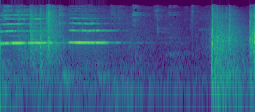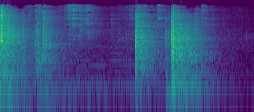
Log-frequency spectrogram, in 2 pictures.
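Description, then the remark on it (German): A heavy metal prison cell door being shut, heard from inside the cell: a ringing metallic creak, then two pairs of loud clanging bangs as it slams and latches, each fading with a short metallic ring. “Wollen Sie mal warten, ich mache mal eben zu.”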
